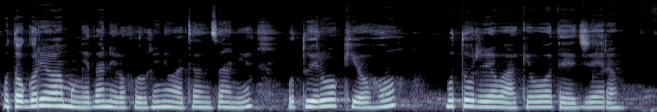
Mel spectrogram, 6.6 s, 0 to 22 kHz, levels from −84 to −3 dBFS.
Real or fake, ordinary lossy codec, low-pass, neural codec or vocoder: real; none; 19.8 kHz; none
